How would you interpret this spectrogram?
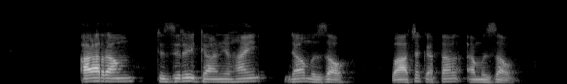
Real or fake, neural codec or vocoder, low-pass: fake; codec, 24 kHz, 0.9 kbps, WavTokenizer, medium speech release version 1; 7.2 kHz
